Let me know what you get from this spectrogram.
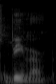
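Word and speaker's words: Beymer: Yes, Beamer. Beamer. Yeah. Like By the way, BMWs?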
